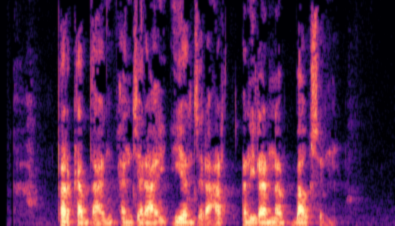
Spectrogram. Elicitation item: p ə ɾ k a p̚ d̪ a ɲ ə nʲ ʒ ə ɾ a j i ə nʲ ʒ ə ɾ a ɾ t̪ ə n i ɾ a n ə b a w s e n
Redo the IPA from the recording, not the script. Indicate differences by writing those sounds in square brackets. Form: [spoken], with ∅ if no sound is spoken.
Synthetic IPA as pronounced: p ə ɾ k a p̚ d̪ a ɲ ə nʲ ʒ ə ɾ a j i ə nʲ ʒ ə ɾ a ɾ t̪ ə n i ɾ a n ə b a w s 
